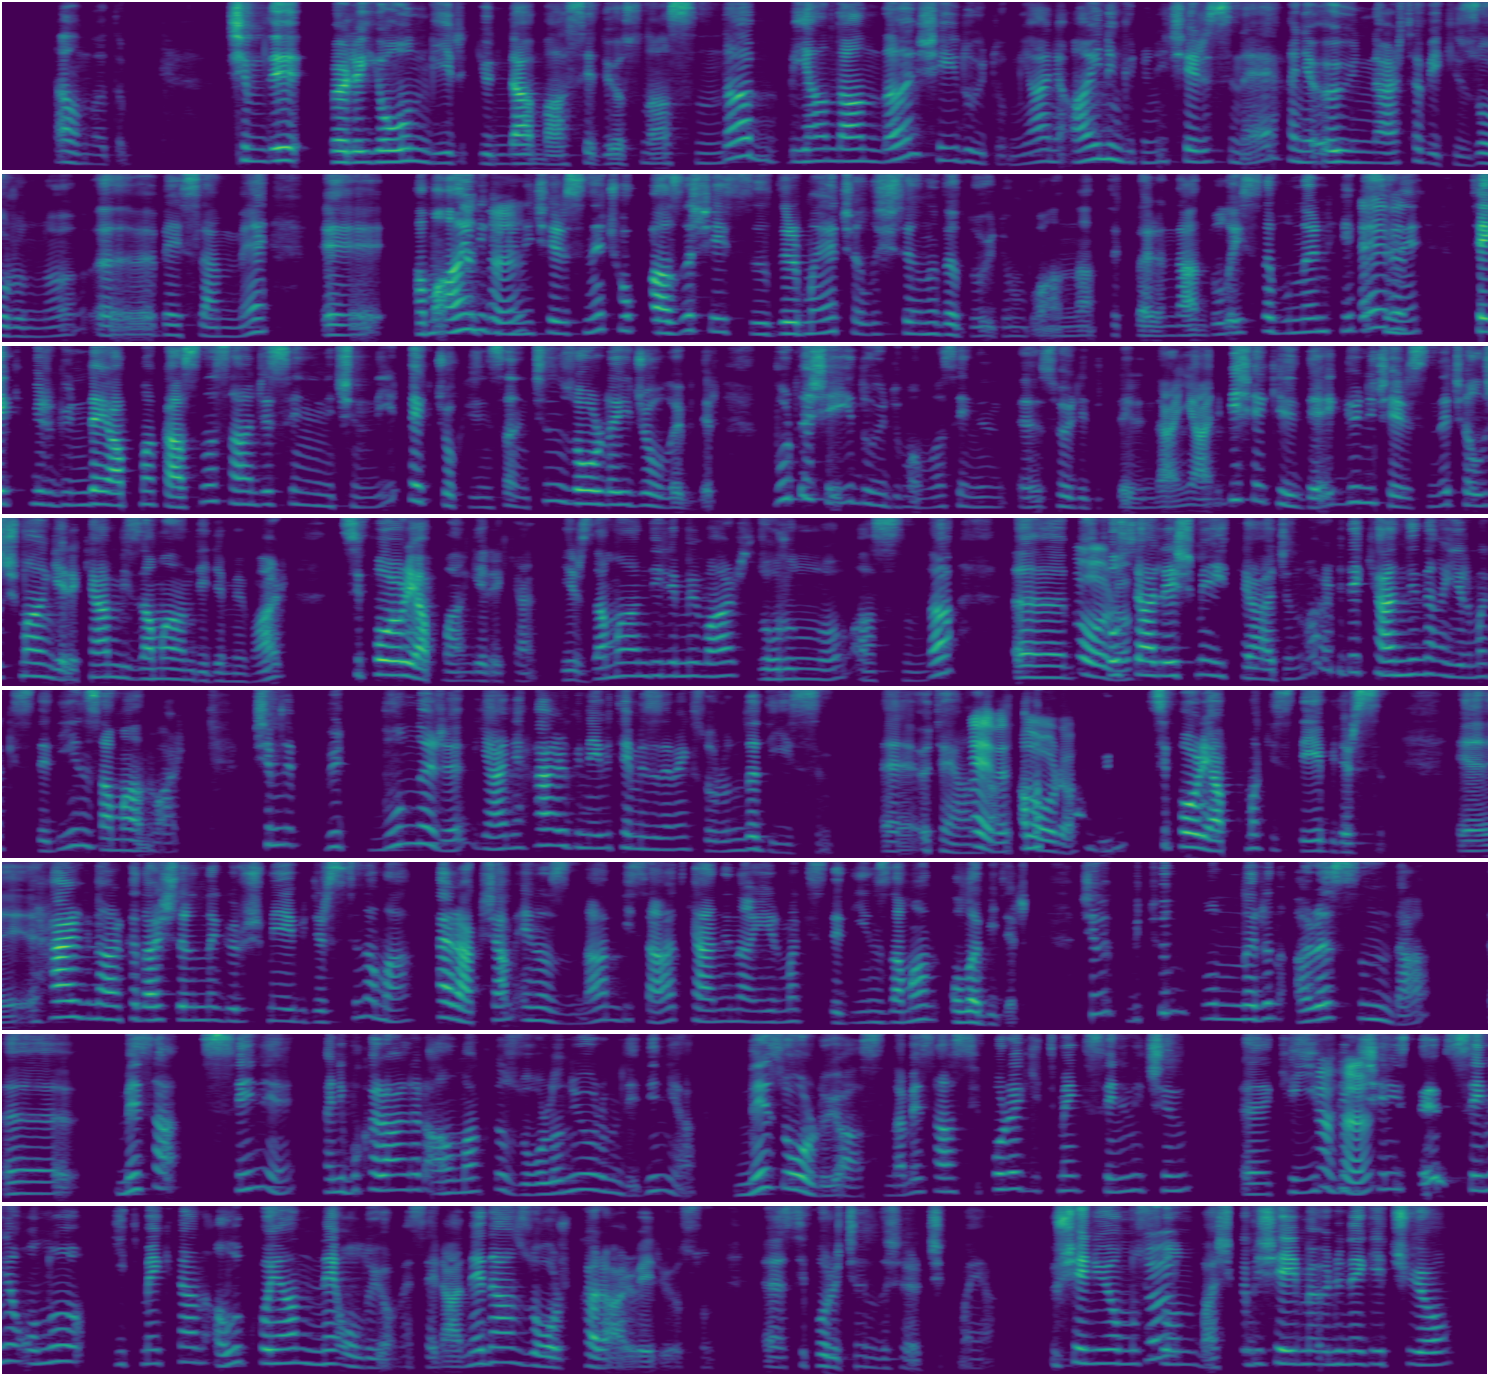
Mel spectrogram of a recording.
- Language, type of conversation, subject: Turkish, advice, Günlük karar yorgunluğunu azaltmak için önceliklerimi nasıl belirleyip seçimlerimi basitleştirebilirim?
- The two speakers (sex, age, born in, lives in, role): female, 40-44, Turkey, Netherlands, user; female, 45-49, Turkey, Netherlands, advisor
- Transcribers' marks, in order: other background noise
